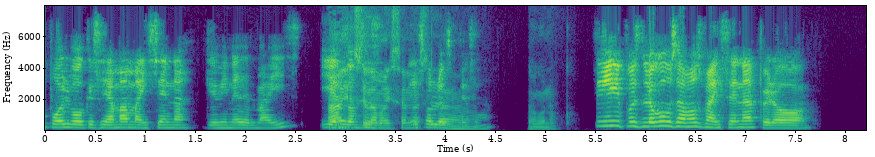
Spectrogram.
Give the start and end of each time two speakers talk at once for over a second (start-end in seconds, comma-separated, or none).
2.8-4.3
